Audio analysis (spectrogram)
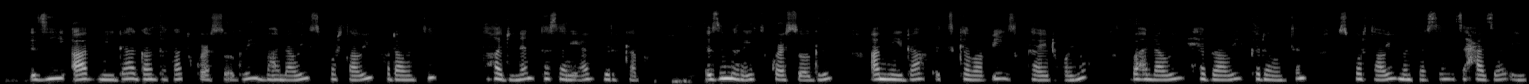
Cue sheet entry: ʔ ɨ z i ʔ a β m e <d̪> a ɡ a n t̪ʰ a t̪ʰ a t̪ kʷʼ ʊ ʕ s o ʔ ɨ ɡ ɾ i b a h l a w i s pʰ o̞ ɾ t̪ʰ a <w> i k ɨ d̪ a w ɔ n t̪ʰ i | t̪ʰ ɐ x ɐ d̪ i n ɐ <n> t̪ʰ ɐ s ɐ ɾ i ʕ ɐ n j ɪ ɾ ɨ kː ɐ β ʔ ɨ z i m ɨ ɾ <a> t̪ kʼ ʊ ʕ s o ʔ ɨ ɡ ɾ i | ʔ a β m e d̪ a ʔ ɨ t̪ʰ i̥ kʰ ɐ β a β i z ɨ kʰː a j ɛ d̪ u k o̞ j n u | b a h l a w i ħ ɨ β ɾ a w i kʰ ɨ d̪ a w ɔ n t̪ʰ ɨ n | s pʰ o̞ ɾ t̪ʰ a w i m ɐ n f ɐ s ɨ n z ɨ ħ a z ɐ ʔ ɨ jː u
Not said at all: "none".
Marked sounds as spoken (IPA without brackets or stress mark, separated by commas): d̪, w, n, e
